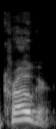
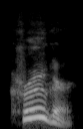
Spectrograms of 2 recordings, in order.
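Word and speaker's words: Kroeger: because he's Canadian yeah I guess his last name is actually Krueger ah like fredd but people have been calling him Kroger his entire professional career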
